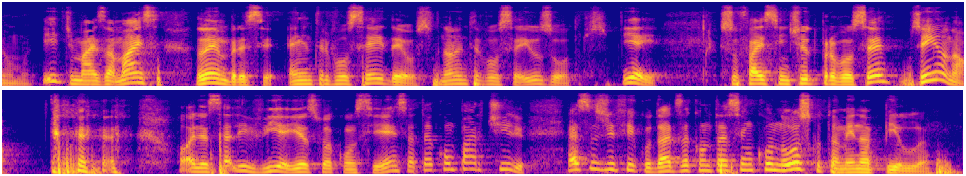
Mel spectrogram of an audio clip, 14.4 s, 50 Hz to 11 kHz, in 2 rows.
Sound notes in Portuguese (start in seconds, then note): 7.6 Risos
